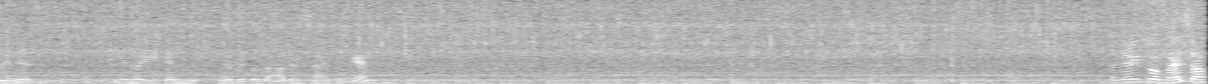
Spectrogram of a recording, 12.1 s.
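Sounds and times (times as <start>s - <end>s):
burger patties sizzling in oil: 0.0s - 12.0s
soft background music: 0.0s - 12.0s.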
